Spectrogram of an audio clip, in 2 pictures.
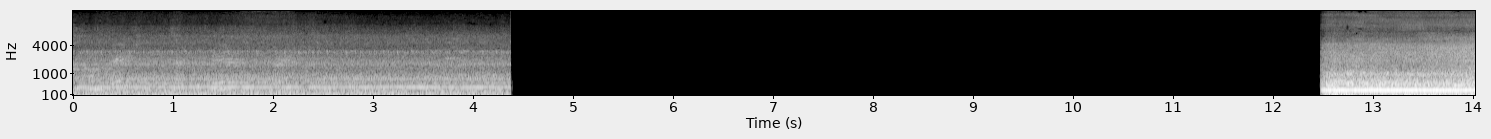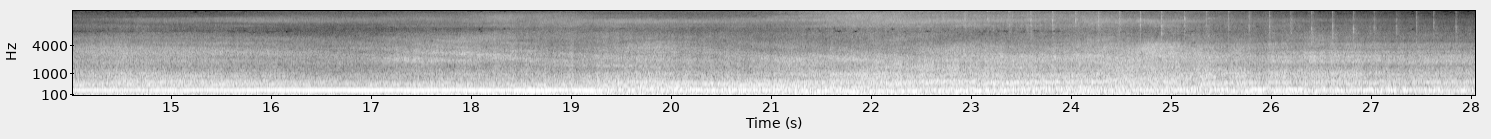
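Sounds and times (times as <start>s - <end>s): electric locomotive passing: 0.0s - 4.4s, 12.5s - 28.0s
wheels rumbling on rail: 0.0s - 4.4s, 12.5s - 28.0s
steady hum: 12.5s - 28.0s.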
